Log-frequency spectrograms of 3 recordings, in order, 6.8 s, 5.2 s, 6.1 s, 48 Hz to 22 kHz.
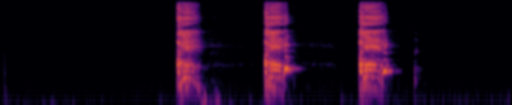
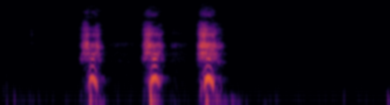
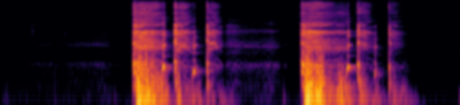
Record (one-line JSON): {"three_cough_length": "6.8 s", "three_cough_amplitude": 11757, "three_cough_signal_mean_std_ratio": 0.31, "exhalation_length": "5.2 s", "exhalation_amplitude": 4402, "exhalation_signal_mean_std_ratio": 0.3, "cough_length": "6.1 s", "cough_amplitude": 32768, "cough_signal_mean_std_ratio": 0.35, "survey_phase": "beta (2021-08-13 to 2022-03-07)", "age": "18-44", "gender": "Female", "wearing_mask": "No", "symptom_cough_any": true, "symptom_runny_or_blocked_nose": true, "symptom_shortness_of_breath": true, "symptom_sore_throat": true, "symptom_abdominal_pain": true, "symptom_fatigue": true, "symptom_headache": true, "symptom_other": true, "symptom_onset": "4 days", "smoker_status": "Never smoked", "respiratory_condition_asthma": true, "respiratory_condition_other": false, "recruitment_source": "Test and Trace", "submission_delay": "2 days", "covid_test_result": "Positive", "covid_test_method": "RT-qPCR"}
